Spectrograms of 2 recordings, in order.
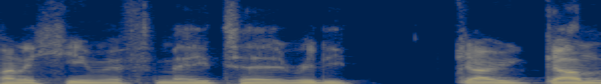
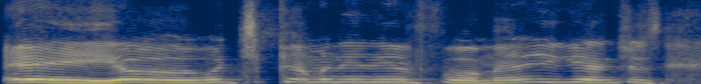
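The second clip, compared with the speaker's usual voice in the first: put-on loud, high New York accent; 7 dB louder than usual. Imitating game characters, New York construction guys: stereotypical New Yorker accent. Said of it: "very stereotypical New Yorker accent".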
